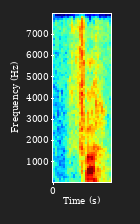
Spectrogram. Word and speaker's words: pho: He said, have you ever heard of a beef pho? Is that how you pronounce it? Yeah. Pho.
